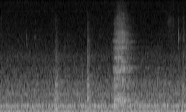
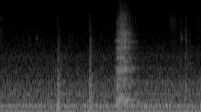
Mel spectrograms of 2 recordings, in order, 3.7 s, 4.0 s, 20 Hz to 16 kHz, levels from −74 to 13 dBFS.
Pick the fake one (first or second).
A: first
